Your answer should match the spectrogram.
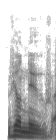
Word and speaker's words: Villeneuve: And I think that, Villeneuve, that's not how you pronounce it, is I never get his name right. – Villeneuve. I don't know. – It's Villeneuve.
